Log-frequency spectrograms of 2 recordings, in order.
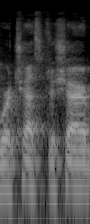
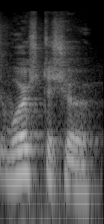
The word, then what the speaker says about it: Worcestershire: It seems yesterday I may have pronounced this town wrong. I may have said Worcestershire, because in the United States we have a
